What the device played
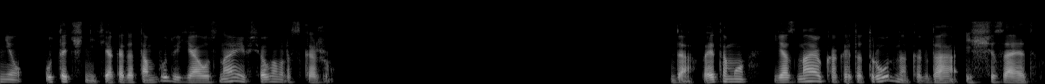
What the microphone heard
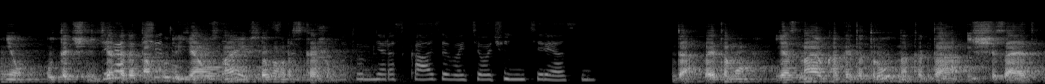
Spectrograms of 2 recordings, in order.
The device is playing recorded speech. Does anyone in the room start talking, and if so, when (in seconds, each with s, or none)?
1.0 s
